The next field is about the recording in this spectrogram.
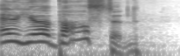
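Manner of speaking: mild English accent. Comparing American and British ways of swearing, the speaker puts on a gentle British accent. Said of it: "it's so gentle when you say".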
